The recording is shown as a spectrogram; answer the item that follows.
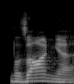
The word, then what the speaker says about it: lasagna: No, there's literally a G right in the middle of that word, and you're telling me you don't pronounce it.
